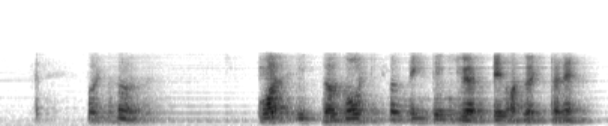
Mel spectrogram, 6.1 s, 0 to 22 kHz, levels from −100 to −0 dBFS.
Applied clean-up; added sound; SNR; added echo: neural mask model DeepFilterNet 3.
